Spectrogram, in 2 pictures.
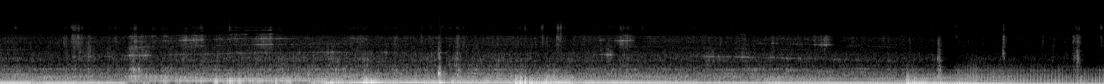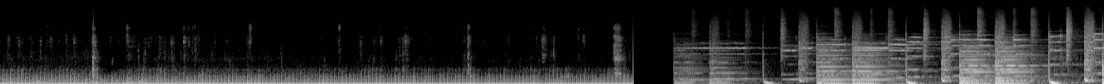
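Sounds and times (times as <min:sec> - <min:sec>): car engine revving: 0:00.0 - 0:17.4.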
